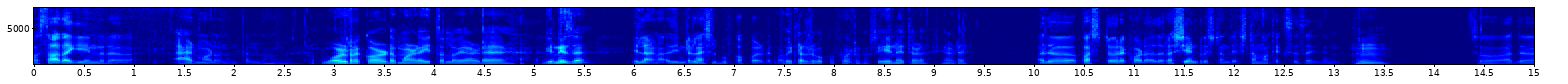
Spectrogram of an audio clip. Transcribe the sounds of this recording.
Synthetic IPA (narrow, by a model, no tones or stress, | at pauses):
ɦɔsaːd̪aːɡieːnɐɾɐaːɖmaːɽoːnɐnt̪ɐnːuɦɐŋɡɐʋɐɾɭɖɾekaːɾɖmaːɽajt̪ːuɐlʋɐjaːɽeɡiniːze | ilːɐɐɳɐɐd̪iɳʈɐɾnaːt͡ʃnɐlbukːaːpʋɐːɭɖɾekkaːɾiɳʈɐɾnaːnɐbukːaːpfʋɐɭɖɾekaeːnaːjt̪aːɭejaːɽe | ɐd̪upʰɐsʈɾekaːɾɖɐd̪uɾɐʃjɐɳʈʋisʈɐnd̪esʈɐmaːkeksɐɾsɐjzɐnd̪uɦ | soːɐd̪u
